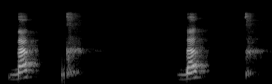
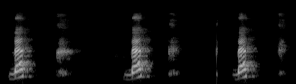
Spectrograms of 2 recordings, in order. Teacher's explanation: Jika sukun semua dimutkan ya. Jadi kalau huruf kaf sukun itu dimatikan dulu atau ditahan suaranya, kemudian baru mengalir nafasnya. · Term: hamas, mengalir nafas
